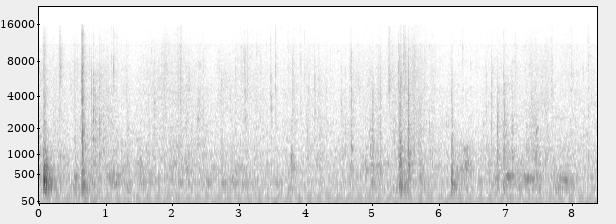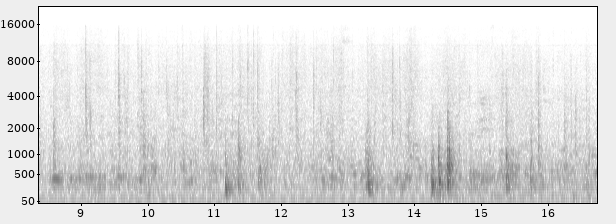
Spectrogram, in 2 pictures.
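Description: Faint meeting-room noise: low murmuring voices in the background under scattered knocks and clicks, the loudest right at the start and a cluster near the end.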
